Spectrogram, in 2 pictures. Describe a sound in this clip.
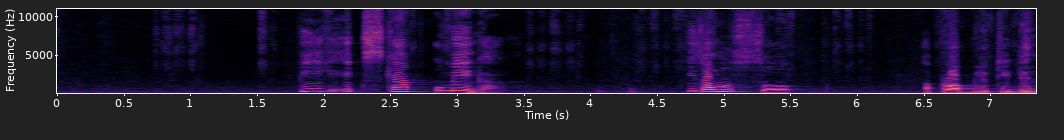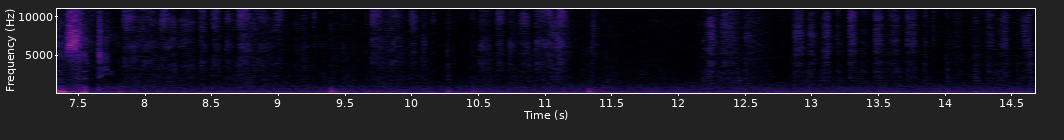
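A marker squeaks faintly on paper.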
